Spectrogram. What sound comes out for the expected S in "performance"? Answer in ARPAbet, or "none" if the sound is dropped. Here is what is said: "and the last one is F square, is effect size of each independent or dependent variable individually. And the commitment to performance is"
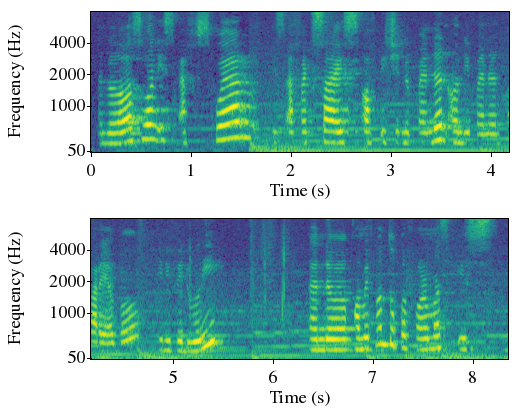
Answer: S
